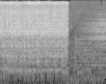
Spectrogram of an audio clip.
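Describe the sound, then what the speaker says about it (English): A power drill drives a screw into wood while building a raised garden bed, a dense grinding whine that holds steady for under a second and then cuts off abruptly. "So what we're gonna start doing is begin drilling it in, and we're only gonna go part way"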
